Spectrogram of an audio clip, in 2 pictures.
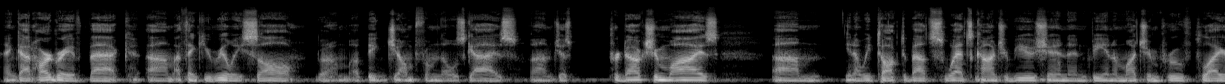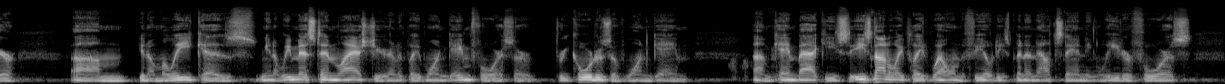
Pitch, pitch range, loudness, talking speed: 100 Hz, 95-110 Hz, -23 LUFS, 190 wpm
